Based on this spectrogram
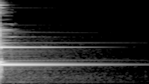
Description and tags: metal cracktoy crank-toy toy childs-toy musicbox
